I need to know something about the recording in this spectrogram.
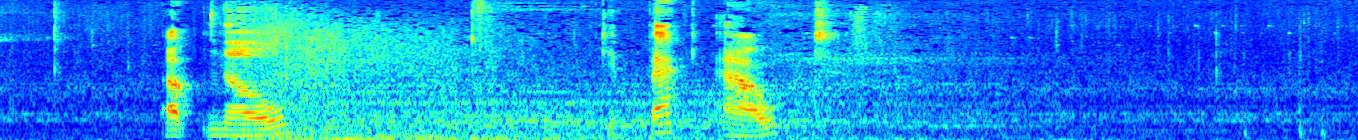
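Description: A fiery explosion booms in a video game.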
